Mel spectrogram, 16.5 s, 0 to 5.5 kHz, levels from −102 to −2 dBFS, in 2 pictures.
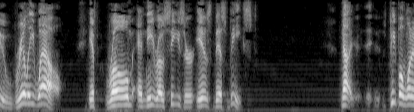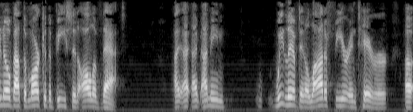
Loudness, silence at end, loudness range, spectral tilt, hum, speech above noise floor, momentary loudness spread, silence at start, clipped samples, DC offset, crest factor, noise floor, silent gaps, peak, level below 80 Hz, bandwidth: -24 LUFS; 0 s; 8 LU; -7 dB/octave; 60 Hz at -65 dBFS; 54 dB; 15 LU; 0 s; under 0.1%; under 0.1%; 22 dB; -77 dBFS; none; -4 dBFS; -68 dBFS; 5.4 kHz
